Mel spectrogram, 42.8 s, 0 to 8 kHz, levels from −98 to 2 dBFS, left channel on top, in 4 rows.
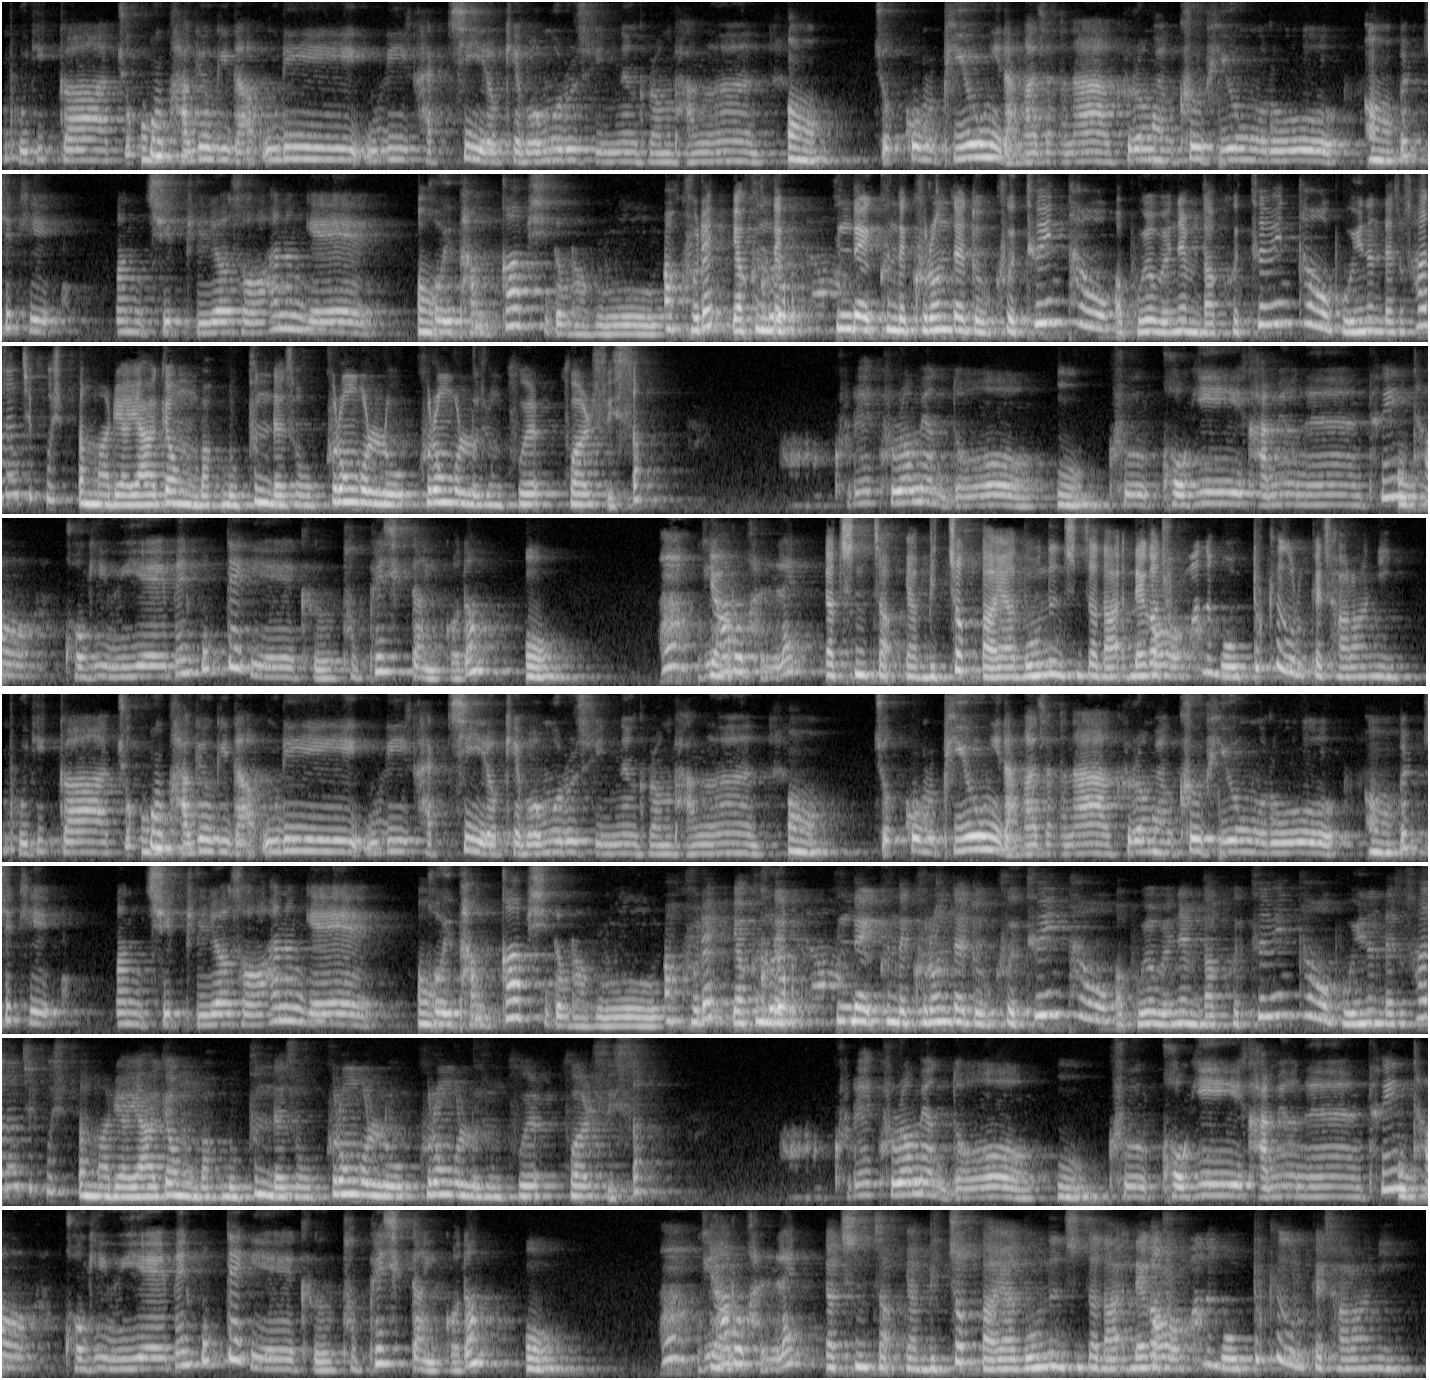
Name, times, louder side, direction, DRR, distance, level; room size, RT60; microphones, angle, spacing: voice 1, 0.0-5.7 6.6-10.0 10.5-11.1 11.5-13.5 13.9-15.7 16.4-17.0 27.2-29.1 29.7-32.3 32.6-35.7 37.3-38.1 40.7-41.1, right 1 dB, 15° right, 10 dB, 0.9 m, -25 dB
voice 2, 5.9-6.2 8.6-8.7 10.2-10.5 13.8-14.0 15.7-16.6 16.9-26.2 29.3-29.6 31.9-32.0 36.0-36.3 37.0-37.5 38.3-42.6, left 1 dB, 55° left, 12 dB, 1.0 m, -22 dB
16.5 x 8.9 x 6.5 m, 0.73 s
head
